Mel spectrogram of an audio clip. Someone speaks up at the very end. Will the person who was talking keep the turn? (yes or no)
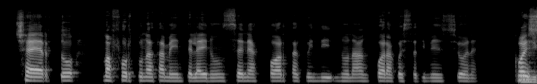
yes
